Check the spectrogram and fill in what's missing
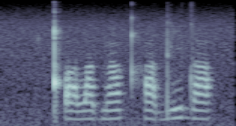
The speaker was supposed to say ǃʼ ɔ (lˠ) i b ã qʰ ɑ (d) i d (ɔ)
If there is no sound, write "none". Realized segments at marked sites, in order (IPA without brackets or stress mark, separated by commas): lˠ, d, ɑ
